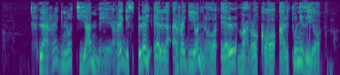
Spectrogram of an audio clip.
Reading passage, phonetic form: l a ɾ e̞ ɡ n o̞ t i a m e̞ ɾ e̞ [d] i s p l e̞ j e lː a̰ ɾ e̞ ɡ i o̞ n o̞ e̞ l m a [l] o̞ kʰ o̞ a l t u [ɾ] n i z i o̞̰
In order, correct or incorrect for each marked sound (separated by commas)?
incorrect, incorrect, incorrect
